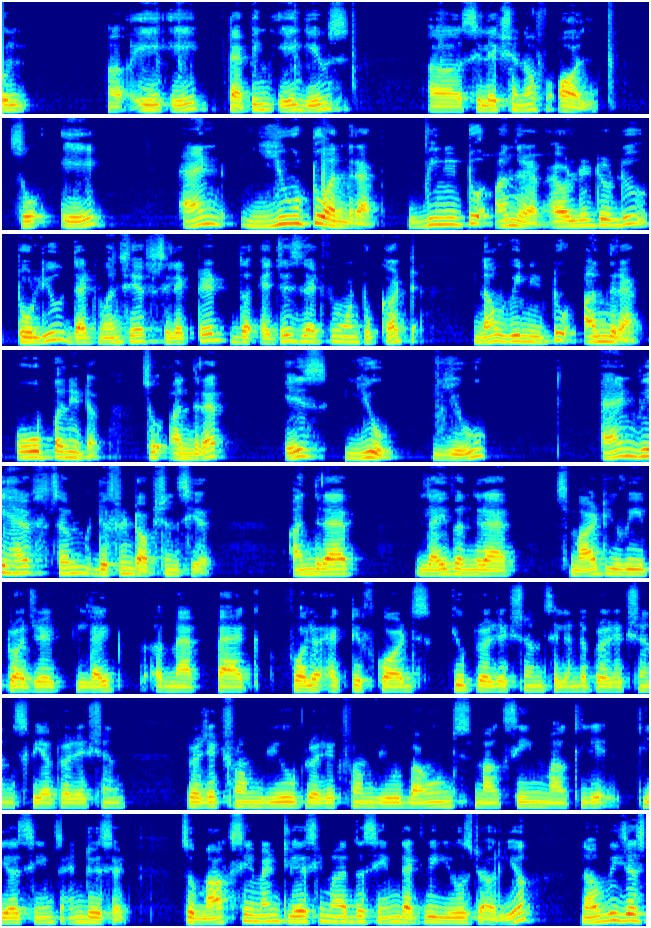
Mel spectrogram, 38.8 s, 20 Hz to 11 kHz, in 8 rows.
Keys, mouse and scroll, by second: 1.3-3.2 typing, 4.0 click, 4.5 a, 17.8 u.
